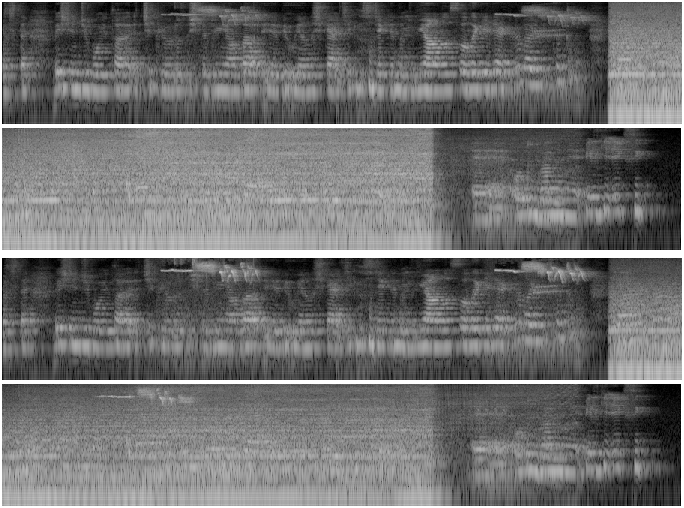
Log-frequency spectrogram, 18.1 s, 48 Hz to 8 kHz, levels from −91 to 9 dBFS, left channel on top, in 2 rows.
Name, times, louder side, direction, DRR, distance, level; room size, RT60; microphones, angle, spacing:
voice 1, 0.0-10.5 10.8-16.8, left 1 dB, 50° left, 1 dB, 5.9 m, -31 dB
Chirp tweet, 2.1-3.4 6.4-7.9 10.2-11.7 13.1-14.2 15.3-16.2, right 12 dB, 85° right, 0.9 m, -28 dB
voice 2, 4.7-5.5 9.3-9.6 16.1-16.5 16.8-17.7, left 1 dB, ahead, 0 dB, 1.6 m, -32 dB
sound 1, 7.0-7.5 11.2-16.8, right 4 dB, 60° right, 3.2 m, -42 dB
sound 2, 8.1-14.8, left 5 dB, 90° left, 1.0 m, -20 dB
14.0 x 13.0 x 5.0 m, 0.75 s
head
